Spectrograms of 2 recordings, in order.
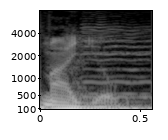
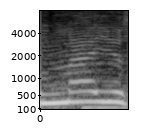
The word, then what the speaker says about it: Mallo: Les saludan Amparo e Imelda, las jilguerillas, para decirles: aquí donde canta el gallo está Laboratorios Mayo, y Mayo se escribe como gallo, LLO, Laboratorios Mayo.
